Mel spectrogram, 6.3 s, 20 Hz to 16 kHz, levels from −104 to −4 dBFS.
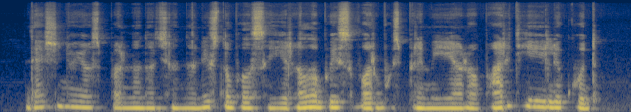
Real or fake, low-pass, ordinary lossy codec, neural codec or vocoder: real; 14.4 kHz; AAC, 96 kbps; none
